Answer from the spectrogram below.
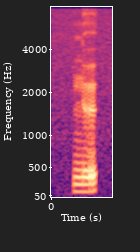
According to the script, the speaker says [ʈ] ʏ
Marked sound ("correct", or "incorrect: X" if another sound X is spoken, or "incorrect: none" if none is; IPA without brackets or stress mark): incorrect: n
